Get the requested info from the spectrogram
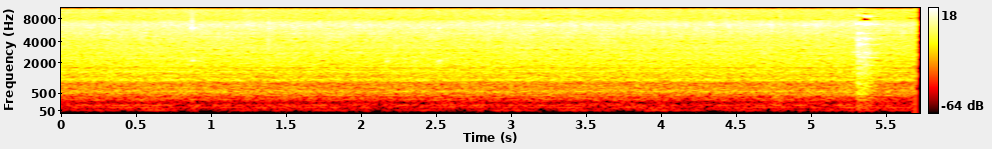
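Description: Chicken pieces, onion and garlic frying in oil in a large aluminium pot: a steady sizzling hiss. A brief knock sounds near the end.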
